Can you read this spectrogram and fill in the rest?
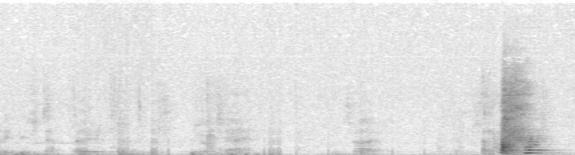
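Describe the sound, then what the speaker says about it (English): A single sharp sneeze bursts out near the end, following quiet murmured talk. "You know why you get blessings when you sneeze?"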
